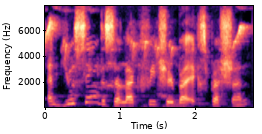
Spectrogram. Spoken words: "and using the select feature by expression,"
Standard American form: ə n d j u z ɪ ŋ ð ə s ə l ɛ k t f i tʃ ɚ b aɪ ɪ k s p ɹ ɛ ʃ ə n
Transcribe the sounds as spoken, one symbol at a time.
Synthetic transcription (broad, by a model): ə n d j u s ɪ ŋ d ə s ə l ɛ k t f i tʃ ɚ b aɪ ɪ k s p ɹ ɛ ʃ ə n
